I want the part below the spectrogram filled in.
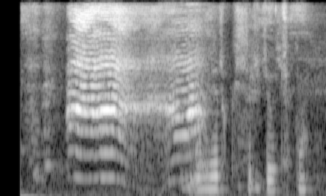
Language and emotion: Russian, neutral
